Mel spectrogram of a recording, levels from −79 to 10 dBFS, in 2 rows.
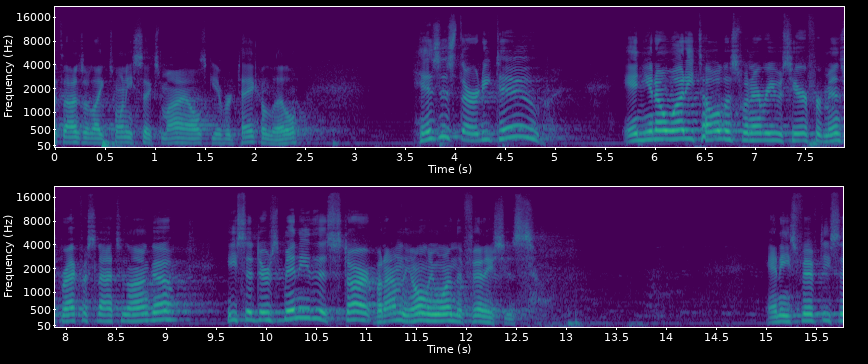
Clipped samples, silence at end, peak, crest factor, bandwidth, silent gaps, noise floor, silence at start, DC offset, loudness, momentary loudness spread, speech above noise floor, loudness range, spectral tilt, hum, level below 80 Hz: under 0.1%; 0 s; -14 dBFS; 18 dB; 19 kHz; none; -63 dBFS; 0 s; under 0.1%; -31 LUFS; 12 LU; 33 dB; 8 LU; -4.5 dB/octave; none; -60 dBFS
